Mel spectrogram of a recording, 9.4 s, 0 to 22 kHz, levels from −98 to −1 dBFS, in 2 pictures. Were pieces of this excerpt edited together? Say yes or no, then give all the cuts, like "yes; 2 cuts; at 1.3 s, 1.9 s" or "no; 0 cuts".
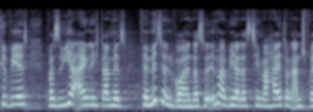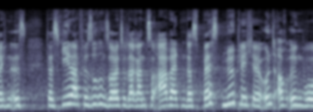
no; 0 cuts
